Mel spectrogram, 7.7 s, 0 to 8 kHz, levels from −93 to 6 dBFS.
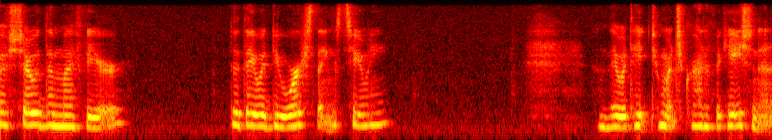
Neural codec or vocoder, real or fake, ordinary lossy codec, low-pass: none; real; AAC, 48 kbps; 7.2 kHz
